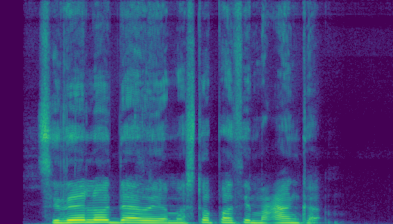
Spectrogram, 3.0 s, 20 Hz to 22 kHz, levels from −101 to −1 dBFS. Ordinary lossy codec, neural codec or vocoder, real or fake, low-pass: none; none; real; none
